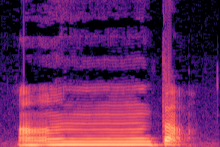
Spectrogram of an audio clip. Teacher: نون کے بعد تا ہے جو کہ حروف حلقی میں سے نہیں ہے، اس کو ہم ظاہر کر کے نہیں بلکہ اخفا کر کے پڑھیں گے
